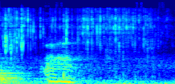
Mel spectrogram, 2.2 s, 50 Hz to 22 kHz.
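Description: Water pours briefly and then trickles out of a Jeep Wrangler TJ frame, a 1997–2002 2.5 four-cylinder chassis, with a short close splash followed by faint dripping.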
